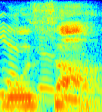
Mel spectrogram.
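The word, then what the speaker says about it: Moze: Oh, it's pronounced Moza.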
